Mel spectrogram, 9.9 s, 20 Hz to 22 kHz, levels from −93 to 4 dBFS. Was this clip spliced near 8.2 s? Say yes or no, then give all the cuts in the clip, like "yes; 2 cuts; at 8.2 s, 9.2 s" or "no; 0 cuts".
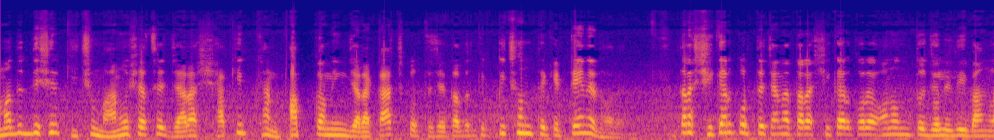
no; 1 cut; at 2.8 s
